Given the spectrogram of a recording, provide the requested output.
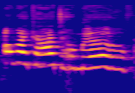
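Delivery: high, loud panicked shriek; hammed-up frantic yell; mock scream. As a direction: scream it as an exaggerated warning. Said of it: "it didn't scream at me".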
